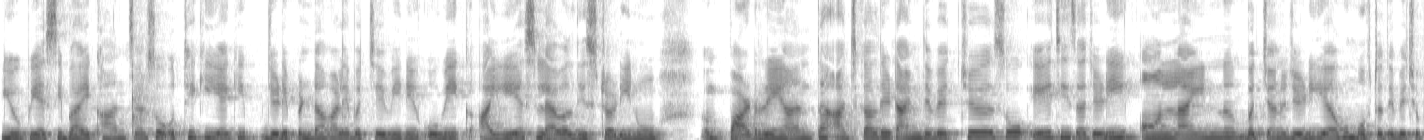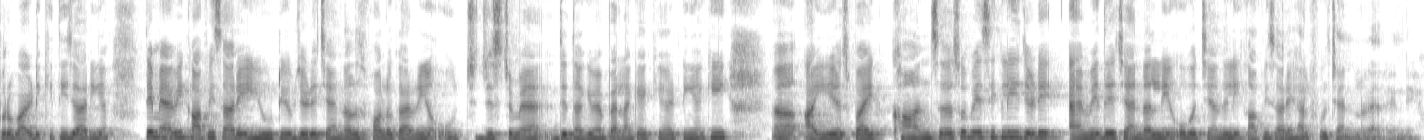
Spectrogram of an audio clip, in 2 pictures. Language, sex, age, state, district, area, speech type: Punjabi, female, 18-30, Punjab, Fatehgarh Sahib, rural, spontaneous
